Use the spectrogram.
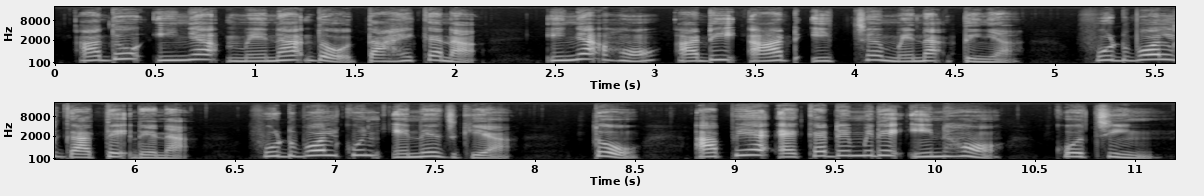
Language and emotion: Santali, neutral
